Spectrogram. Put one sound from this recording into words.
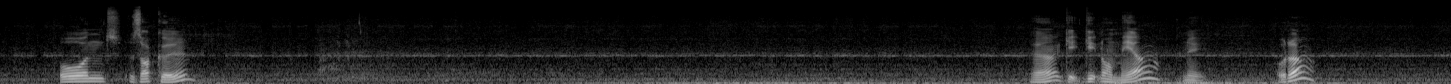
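A magical shimmering hum rings steadily as a crystal glows.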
